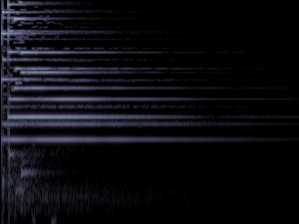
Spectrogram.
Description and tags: Synth glockenspiel bell item money gold coin pick up
bell, coin, glockenspiel, gold, item, money, pick, Synth, up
